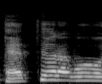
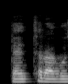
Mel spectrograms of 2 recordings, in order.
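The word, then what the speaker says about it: בית: 그다음에 두 번째는 배트라고 읽고요. 쓸 때는 이렇게 씁니다. 이렇게 배트라고 쓰고 음가는 비읍이죠.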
